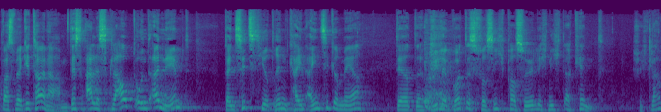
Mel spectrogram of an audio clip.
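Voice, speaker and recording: A middle-aged man preaching a sermon, telling a personal story with animated swings between loud pleading and low, quiet asides.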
